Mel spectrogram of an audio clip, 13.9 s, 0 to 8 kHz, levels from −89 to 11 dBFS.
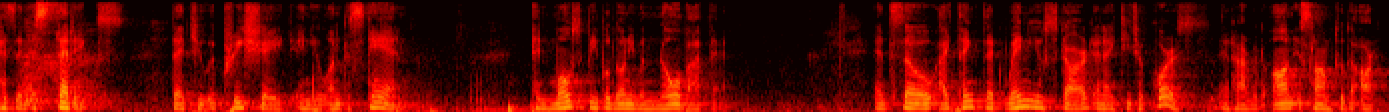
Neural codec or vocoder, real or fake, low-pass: none; real; 7.2 kHz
